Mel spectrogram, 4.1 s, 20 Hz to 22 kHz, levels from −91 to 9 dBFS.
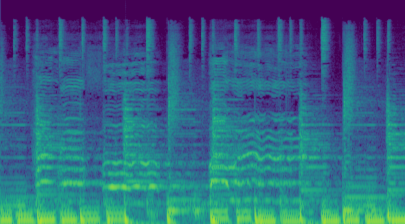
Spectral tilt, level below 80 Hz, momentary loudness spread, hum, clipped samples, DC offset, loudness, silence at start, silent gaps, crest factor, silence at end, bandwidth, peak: -6 dB/octave; -16 dBFS; 4 LU; none; under 0.1%; under 0.1%; -16 LUFS; 0 s; none; 14 dB; 0 s; 16.5 kHz; 0 dBFS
